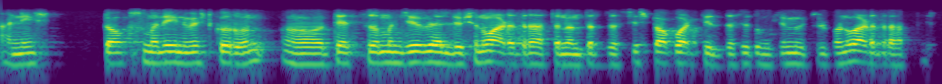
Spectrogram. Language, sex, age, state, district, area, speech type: Marathi, male, 18-30, Maharashtra, Sangli, urban, conversation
